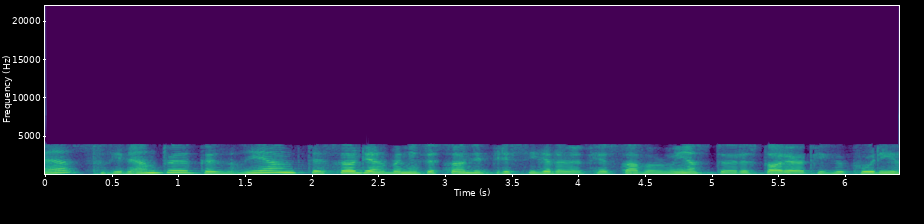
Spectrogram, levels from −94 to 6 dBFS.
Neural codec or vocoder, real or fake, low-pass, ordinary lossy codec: codec, 16 kHz, 0.5 kbps, FunCodec, trained on LibriTTS, 25 frames a second; fake; 7.2 kHz; AAC, 16 kbps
